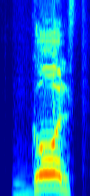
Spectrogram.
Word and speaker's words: golf: WOLF, वुल्फ, लॉ का उच्चारण होगा। SELF, self. GOLF, गोल्फ।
